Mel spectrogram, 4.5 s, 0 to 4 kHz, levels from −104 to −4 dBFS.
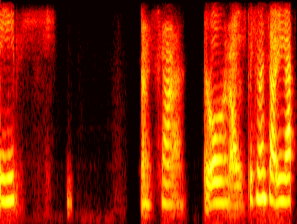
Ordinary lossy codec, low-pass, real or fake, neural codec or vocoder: Opus, 16 kbps; 3.6 kHz; fake; codec, 16 kHz, 0.5 kbps, FreqCodec, larger model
